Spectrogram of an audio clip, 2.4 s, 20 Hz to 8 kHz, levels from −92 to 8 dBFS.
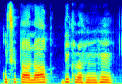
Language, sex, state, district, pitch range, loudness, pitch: Hindi, female, Madhya Pradesh, Bhopal, 225-245 Hz, -14 LUFS, 230 Hz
